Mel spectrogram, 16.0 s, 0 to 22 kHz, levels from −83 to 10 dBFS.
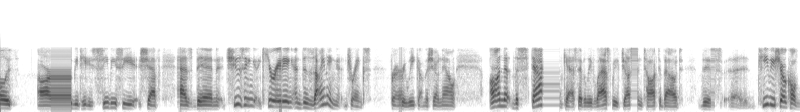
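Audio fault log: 1.02–1.42, 3.56–3.60, 5.58–5.62, 7.98–8.04, 10.90–11.20, 12.66–12.76 and 14.24–14.30 s: packet loss with last packet repeated. Lost audio is filled by replaying the previous chunk, giving a robotic stutter. The longest runs buzz near 50 Hz, which fits 20 ms packets.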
